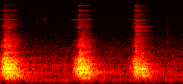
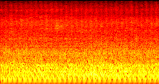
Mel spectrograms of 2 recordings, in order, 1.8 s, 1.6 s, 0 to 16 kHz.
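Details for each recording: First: John Deere D140 mower deck pulley flicked by hand: four short gritty rasps, each fading quickly; rough drag shows a worn pulley bearing. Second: John Deere D140 mower, 196 hours, with two failing hydrostatic drive-belt idler pulleys (V GX20286, flat GX20287) that squealed when the clutch/brake pedal was released: smooth even engine putter with drive engaged, no squeal or chirp, nice and quiet.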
